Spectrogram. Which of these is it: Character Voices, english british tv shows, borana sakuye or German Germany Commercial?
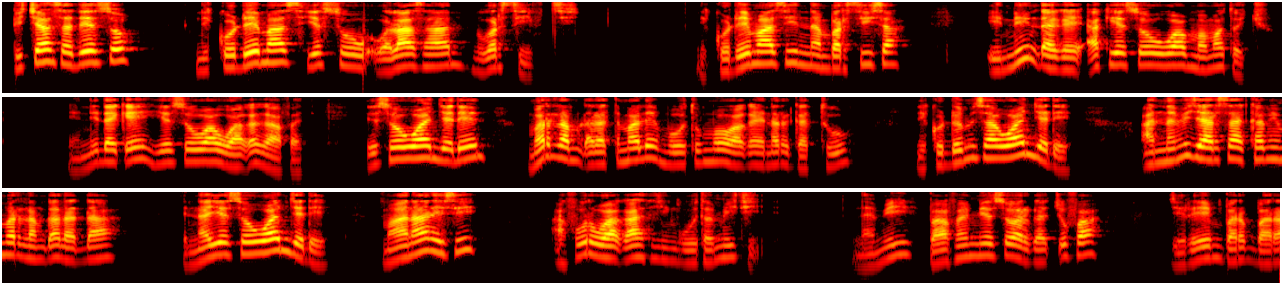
borana sakuye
